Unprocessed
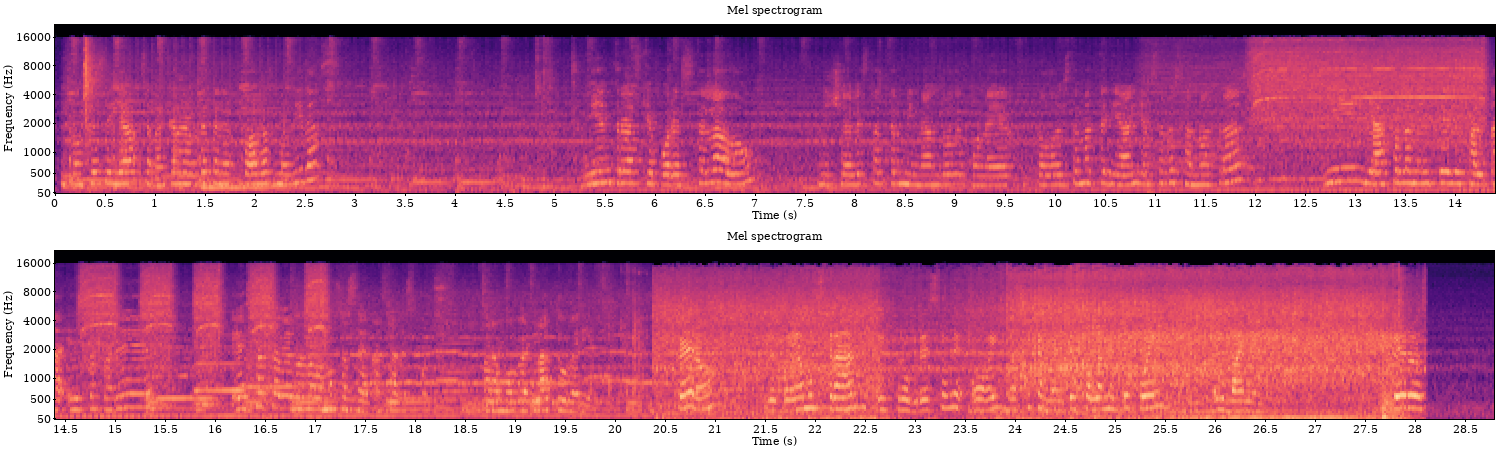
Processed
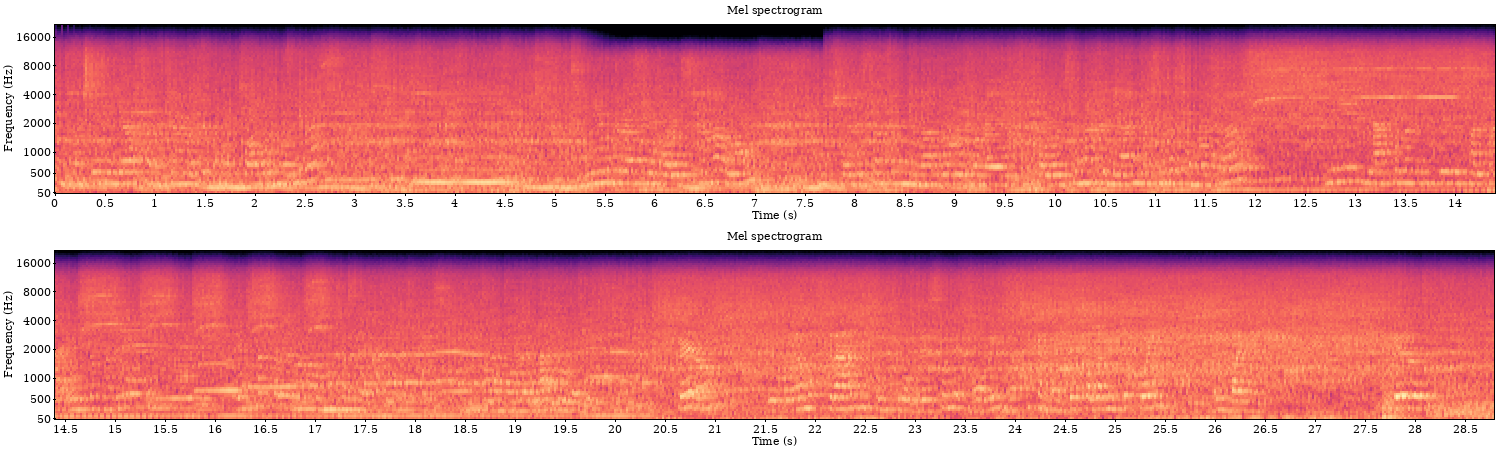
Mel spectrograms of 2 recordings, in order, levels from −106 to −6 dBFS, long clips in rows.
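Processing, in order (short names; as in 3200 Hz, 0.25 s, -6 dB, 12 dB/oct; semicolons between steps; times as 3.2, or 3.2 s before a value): delta modulation 64 kbps, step -17.5 dBFS; 5.24–7.68 Chebyshev low-pass 10000 Hz, order 3; flutter echo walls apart 9.9 m, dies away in 0.77 s; gain +3 dB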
